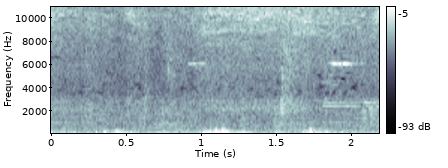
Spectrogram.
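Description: Low, steady rumble of city street traffic, with irregular low thuds.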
